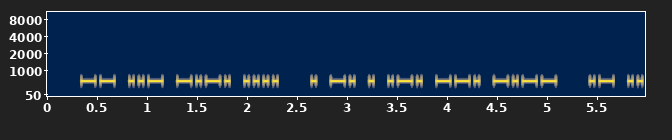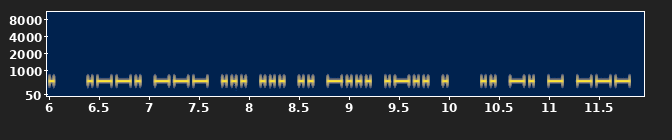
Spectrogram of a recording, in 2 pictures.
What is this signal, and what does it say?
Morse code, heard as a keyed tone, about 25 wpm, 600 Hz. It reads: MUCH ENERGY AS POSSIBLE INTO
